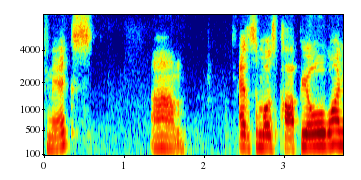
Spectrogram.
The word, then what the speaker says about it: Mx: So one that is used that's gender neutral is MX, and it's pronounced mix.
